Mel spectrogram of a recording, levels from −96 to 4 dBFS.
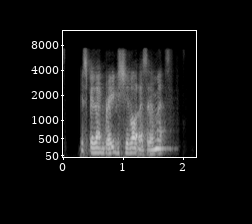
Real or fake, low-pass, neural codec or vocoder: fake; 7.2 kHz; codec, 16 kHz, 1 kbps, FreqCodec, smaller model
